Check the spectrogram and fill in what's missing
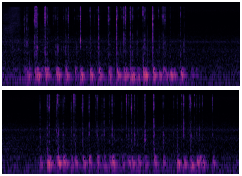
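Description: Fingertips rapidly tap the plastic keys of a laptop keyboard on a grey laptop body, producing quick, soft, low clattering clicks. The typing comes in two bursts separated by a short quiet pause near the middle.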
